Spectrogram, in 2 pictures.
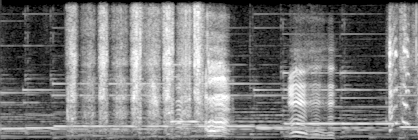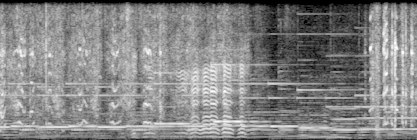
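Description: Cartoon background music with steady melodic notes, and a character's wordless, babbling voice sliding up and down over it around two to three seconds in and again near six seconds.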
